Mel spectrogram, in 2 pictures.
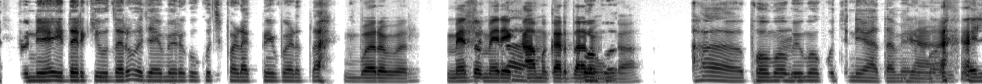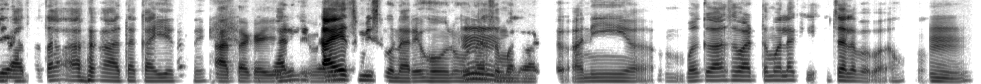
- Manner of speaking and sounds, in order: in Hindi: "दुनिया इधर की उधर हो जय मेरे को कुछ फडक नही पडता"; static; distorted speech; unintelligible speech; in Hindi: "मैं तो मेरे काम करता रहूंगा"; chuckle; in Hindi: "कुछ नहीं आता मेरे को अभी पहिले आता था"; chuckle; unintelligible speech; other background noise
- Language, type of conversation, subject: Marathi, podcast, दैनंदिन जीवनात सतत जोडून राहण्याचा दबाव तुम्ही कसा हाताळता?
